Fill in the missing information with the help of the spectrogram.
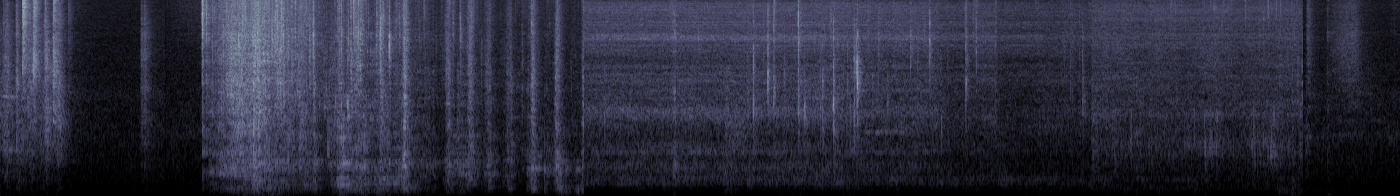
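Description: Water in a saucepan on the stove: a few seconds of loud splashing and sloshing, then the steady bubbling hiss of boiling water with small plops and clinks as sausages go in to blanch.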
